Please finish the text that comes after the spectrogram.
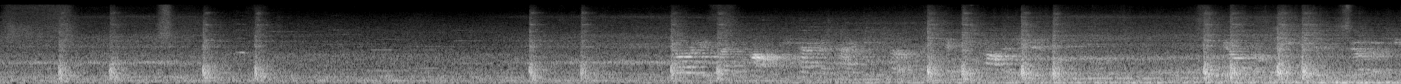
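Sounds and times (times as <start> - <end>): electric train running hum: 0.0 - 14.0
train wheels clicking over rail joint: 0.5 - 2.8.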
